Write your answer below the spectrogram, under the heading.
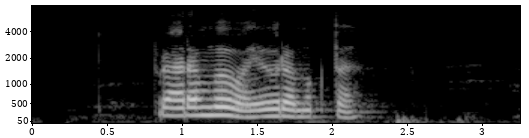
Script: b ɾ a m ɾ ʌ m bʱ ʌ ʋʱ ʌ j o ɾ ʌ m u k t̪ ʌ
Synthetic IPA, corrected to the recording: p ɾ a ɾ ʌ m bʱ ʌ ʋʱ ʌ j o ɾ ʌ m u k t̪ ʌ

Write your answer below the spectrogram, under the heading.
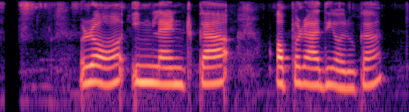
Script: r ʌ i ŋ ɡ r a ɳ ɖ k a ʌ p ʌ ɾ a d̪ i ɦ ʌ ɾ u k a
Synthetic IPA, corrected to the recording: r ʌ i ŋ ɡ l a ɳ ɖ k a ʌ p ʌ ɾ a d̪ i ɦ ʌ ɾ u k a

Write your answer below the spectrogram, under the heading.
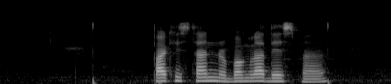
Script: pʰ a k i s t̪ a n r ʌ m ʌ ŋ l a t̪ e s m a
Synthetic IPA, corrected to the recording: p a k i s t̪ a n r ʌ b ʌ ŋ l a d̪ e s m a

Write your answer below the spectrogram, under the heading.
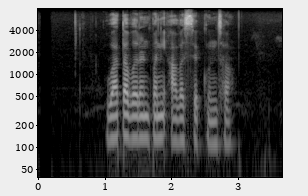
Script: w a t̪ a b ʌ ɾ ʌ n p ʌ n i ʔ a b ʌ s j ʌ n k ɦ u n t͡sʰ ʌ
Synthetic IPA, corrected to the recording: w a t̪ a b ʌ ɾ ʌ n p ʌ n i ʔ a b ʌ s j ʌ k ɦ u n t͡sʰ ʌ

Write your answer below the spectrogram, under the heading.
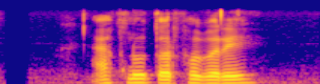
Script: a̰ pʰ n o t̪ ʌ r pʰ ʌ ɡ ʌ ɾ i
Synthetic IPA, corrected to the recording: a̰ pʰ n o t̪ ʌ r pʰ ʌ ɡ ʌ ɾ e

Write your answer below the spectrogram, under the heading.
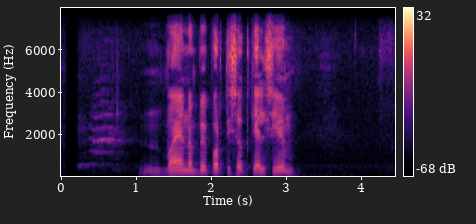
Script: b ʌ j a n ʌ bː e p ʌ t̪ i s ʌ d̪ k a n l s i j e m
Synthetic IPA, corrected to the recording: b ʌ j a n ʌ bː e p ʌ t̪ i s ʌ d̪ k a l s i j e m

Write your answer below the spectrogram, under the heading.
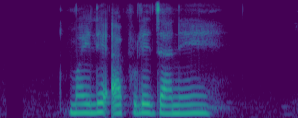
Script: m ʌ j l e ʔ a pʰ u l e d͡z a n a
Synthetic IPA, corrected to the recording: m ʌ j l e ʔ a pʰ u l e d͡z a n e

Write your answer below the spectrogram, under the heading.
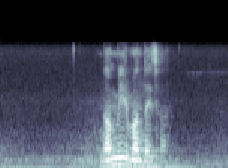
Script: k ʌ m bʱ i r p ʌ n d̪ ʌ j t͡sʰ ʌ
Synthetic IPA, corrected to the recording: ɡ ʌ m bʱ i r b ʌ n d̪ ʌ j t͡sʰ ʌ

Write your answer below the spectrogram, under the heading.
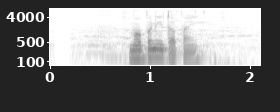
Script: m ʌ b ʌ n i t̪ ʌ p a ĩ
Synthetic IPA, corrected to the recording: m ʌ p ʌ n i t̪ ʌ p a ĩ

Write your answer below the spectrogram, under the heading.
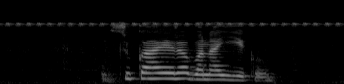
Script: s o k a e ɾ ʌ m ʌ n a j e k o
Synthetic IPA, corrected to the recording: s u k a e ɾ ʌ b ʌ n a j e k o

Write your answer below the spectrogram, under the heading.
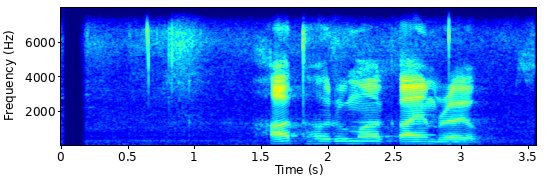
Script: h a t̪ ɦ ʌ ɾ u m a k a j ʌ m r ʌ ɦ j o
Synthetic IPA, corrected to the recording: h a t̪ ɦ ʌ ɾ u m a k a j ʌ m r ʌ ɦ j o

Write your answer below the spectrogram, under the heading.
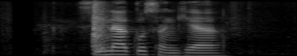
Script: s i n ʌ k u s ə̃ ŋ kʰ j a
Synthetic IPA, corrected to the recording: s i n a k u s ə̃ ŋ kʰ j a

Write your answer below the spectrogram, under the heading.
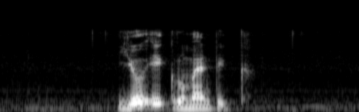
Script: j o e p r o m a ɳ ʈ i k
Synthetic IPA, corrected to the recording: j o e k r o m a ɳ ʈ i k

